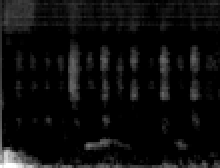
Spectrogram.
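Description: Shih Tzu panting softly, a quick, even run of faint breaths. A low thump dies away in the first moment.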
